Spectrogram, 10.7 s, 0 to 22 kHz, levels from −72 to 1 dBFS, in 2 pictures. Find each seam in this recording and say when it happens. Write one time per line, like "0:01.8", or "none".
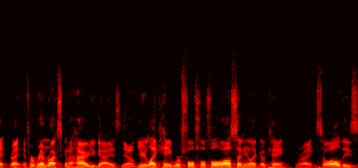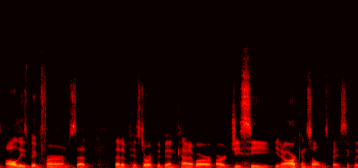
0:04.4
